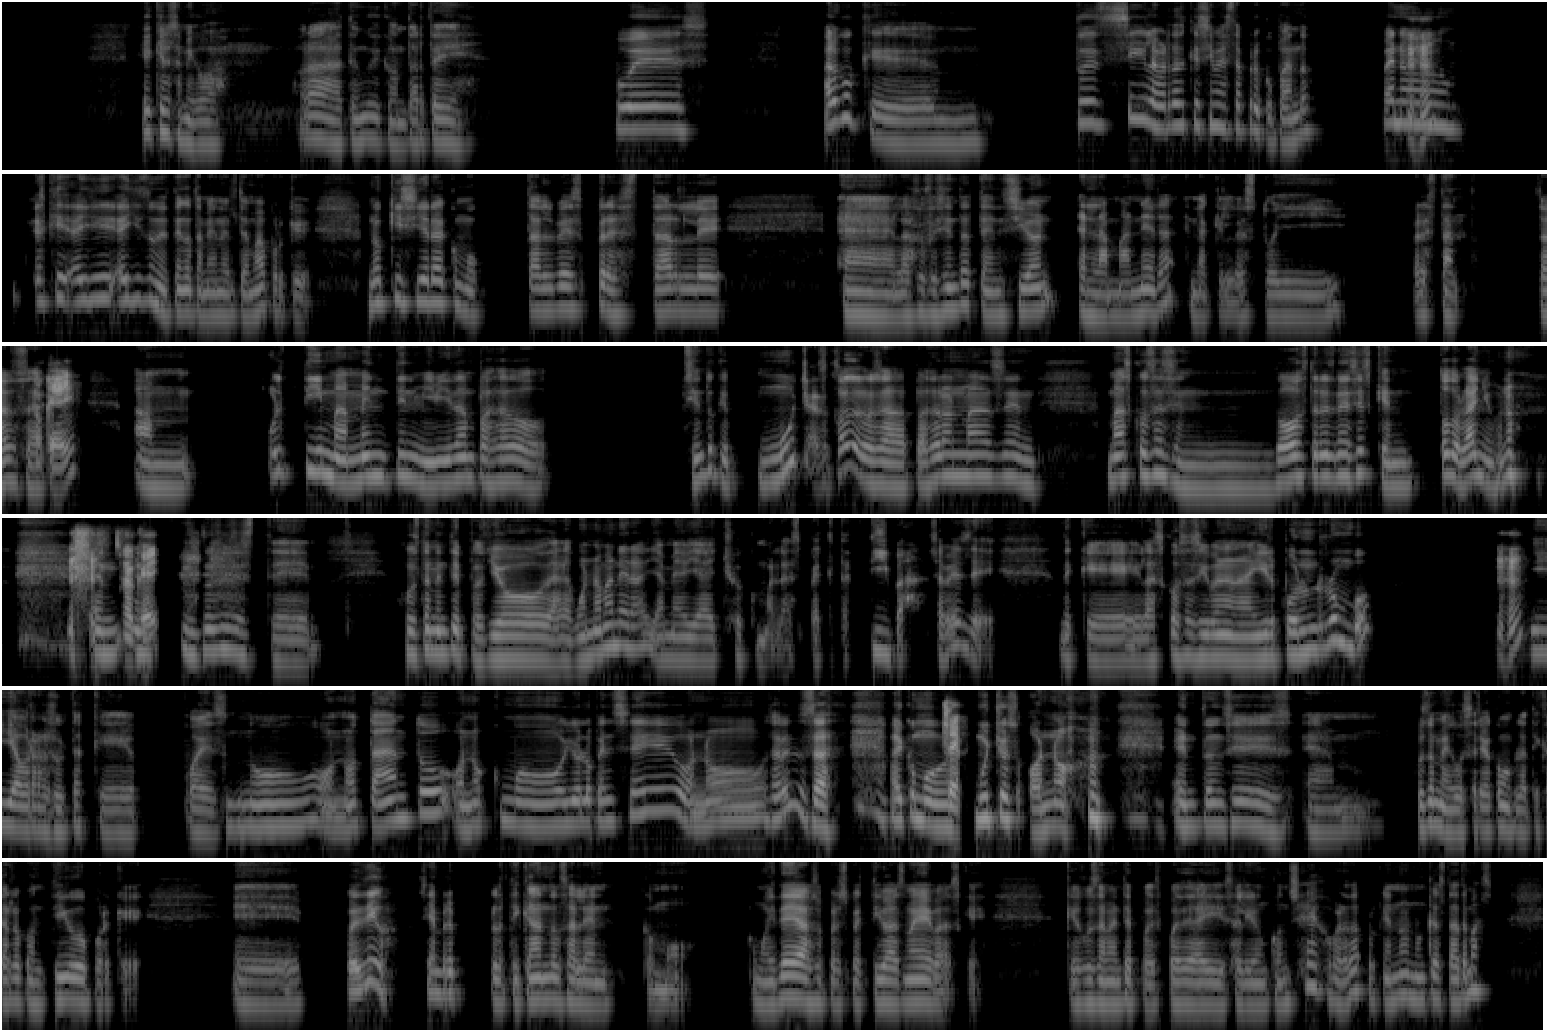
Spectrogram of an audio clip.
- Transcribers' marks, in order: other background noise; laughing while speaking: "¿no?"; chuckle; laughing while speaking: "O sea"; chuckle
- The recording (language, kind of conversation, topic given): Spanish, advice, ¿Cómo puedo aceptar que mis planes a futuro ya no serán como los imaginaba?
